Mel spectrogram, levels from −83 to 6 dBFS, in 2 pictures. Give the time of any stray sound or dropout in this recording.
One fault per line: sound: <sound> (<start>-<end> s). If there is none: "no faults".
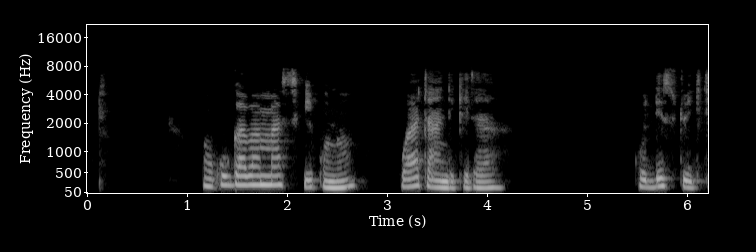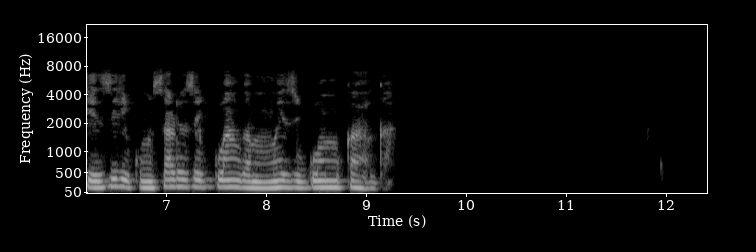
no faults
